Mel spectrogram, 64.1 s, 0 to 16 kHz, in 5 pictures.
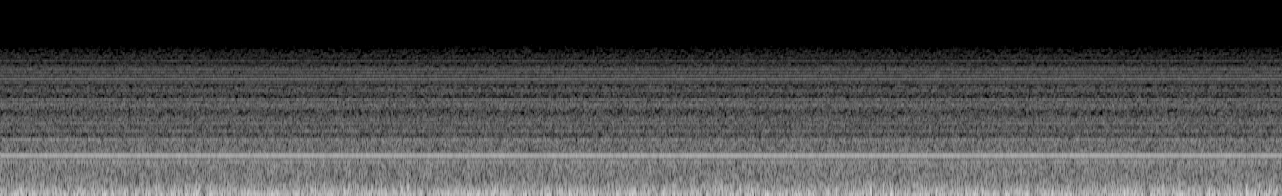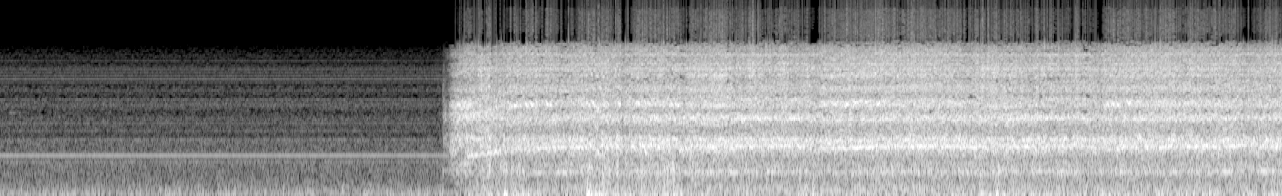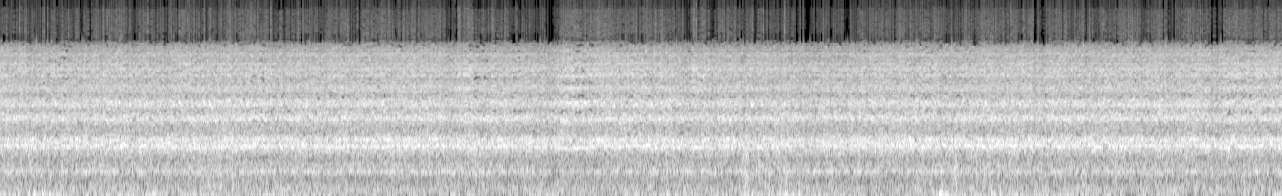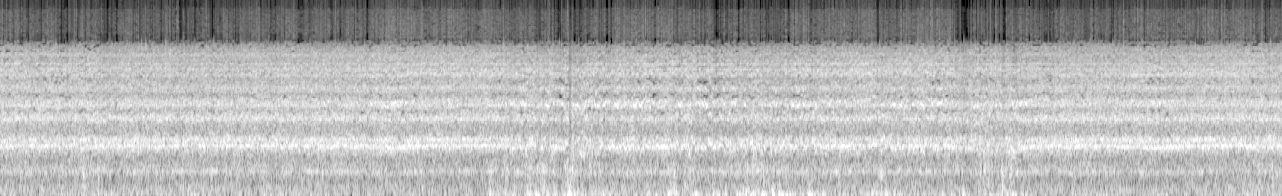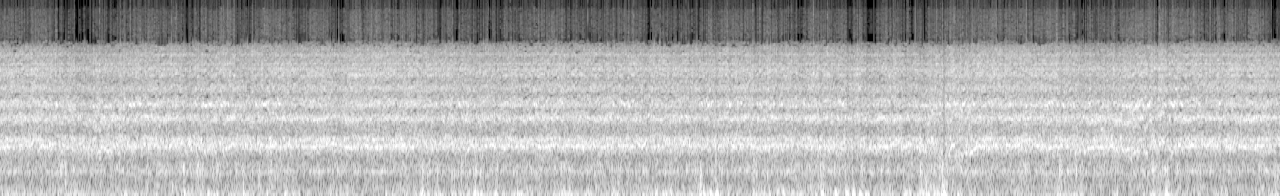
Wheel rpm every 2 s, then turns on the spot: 0, 0, 0, 0, 0, 0, 0, 0, 40, 220, 220, 220, 230, 230, 230, 230, 220, 230, 240, 230, 230, 230, 210, 220, 220, 230, 230, 230, 230, 230, 230, 220.
none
